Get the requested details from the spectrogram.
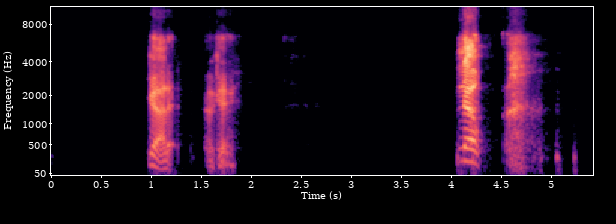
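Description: A young man exclaims in short bursts close by.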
